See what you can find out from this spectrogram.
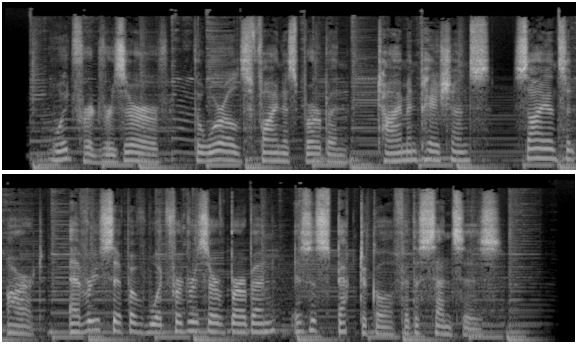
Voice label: Commercial; Woodford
